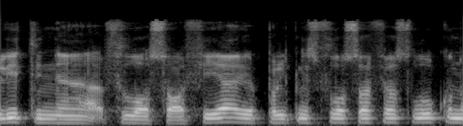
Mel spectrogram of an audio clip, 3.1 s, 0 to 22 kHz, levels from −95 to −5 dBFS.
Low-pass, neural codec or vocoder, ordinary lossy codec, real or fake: 10.8 kHz; none; Opus, 24 kbps; real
